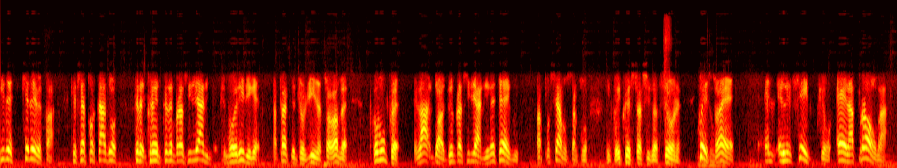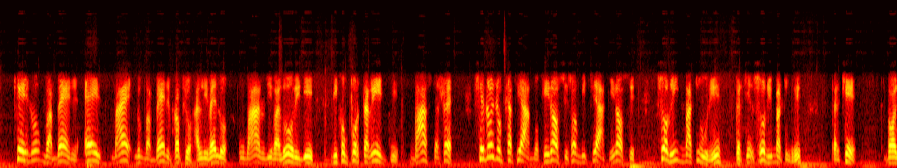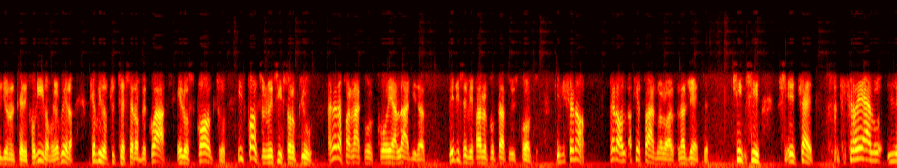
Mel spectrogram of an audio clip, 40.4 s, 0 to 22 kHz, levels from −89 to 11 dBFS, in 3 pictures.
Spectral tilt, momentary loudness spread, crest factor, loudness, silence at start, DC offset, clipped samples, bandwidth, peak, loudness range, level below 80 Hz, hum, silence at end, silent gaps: -7 dB/octave; 10 LU; 18 dB; -18 LUFS; 0 s; under 0.1%; under 0.1%; 10.5 kHz; 0 dBFS; 2 LU; -46 dBFS; none; 0 s; none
